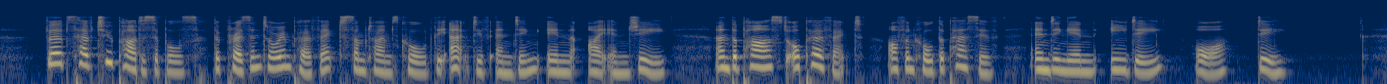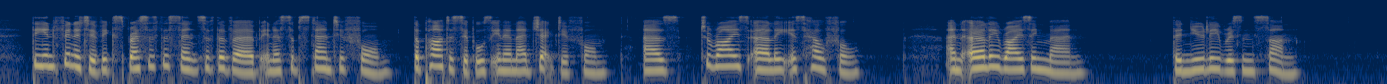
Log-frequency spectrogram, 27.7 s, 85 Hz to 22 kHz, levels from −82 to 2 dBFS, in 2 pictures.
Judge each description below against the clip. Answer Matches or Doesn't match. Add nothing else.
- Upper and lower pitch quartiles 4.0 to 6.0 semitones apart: Matches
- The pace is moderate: Doesn't match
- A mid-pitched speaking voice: Doesn't match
